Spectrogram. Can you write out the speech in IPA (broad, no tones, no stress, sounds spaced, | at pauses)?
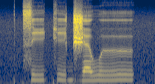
t͡s i k i d͡ʒ ɛ w ɯ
